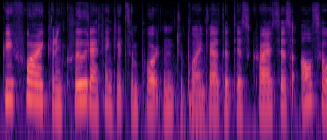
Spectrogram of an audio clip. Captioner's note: speaking French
